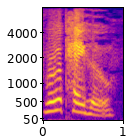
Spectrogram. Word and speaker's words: Ruapehu: Mount Ruapehu. Can you spell that? Sure. It's R-U-A-P-E-H-U.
